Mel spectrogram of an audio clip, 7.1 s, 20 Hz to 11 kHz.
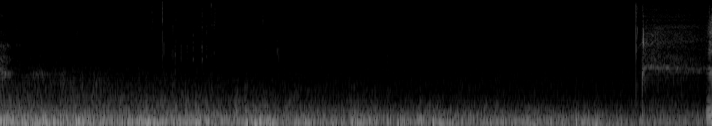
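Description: Thunder rumbles in Microsoft Flight Simulator 2020 around a parked FSLabs A321 in Ecuador. A continuous low, heavy roll with rain-like hiss lasts the whole stretch, and brief cockpit clicks and a tone come near the end.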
